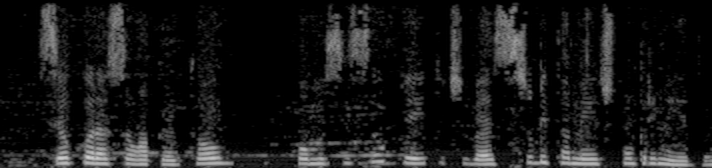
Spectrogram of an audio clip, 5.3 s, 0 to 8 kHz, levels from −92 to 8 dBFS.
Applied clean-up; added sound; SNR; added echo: classical method spectral subtraction.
